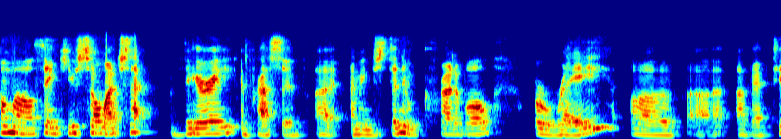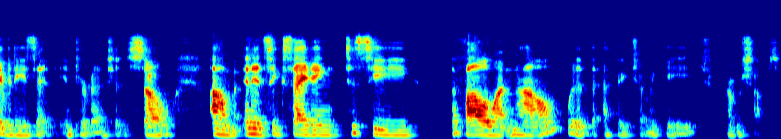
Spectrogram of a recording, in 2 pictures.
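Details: Adult speaker; normal voice.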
